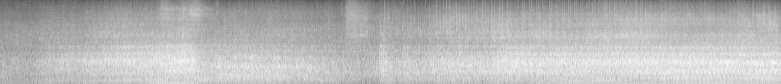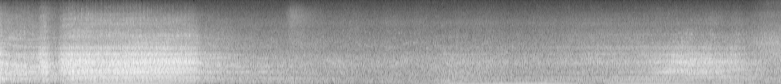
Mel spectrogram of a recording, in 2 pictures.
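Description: Leyland National single-deck bus driving past and pulling away, its diesel engine loud for the first twenty seconds or so, with a few brief breaks in the engine note. It then fades to a low drone, and another vehicle's engine grows louder near the end.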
